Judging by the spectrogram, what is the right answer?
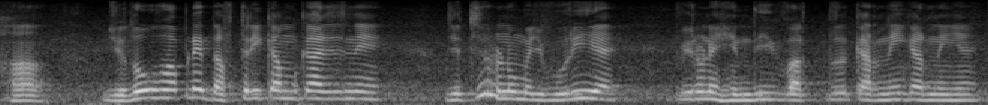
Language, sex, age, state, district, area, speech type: Punjabi, male, 30-45, Punjab, Bathinda, urban, spontaneous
